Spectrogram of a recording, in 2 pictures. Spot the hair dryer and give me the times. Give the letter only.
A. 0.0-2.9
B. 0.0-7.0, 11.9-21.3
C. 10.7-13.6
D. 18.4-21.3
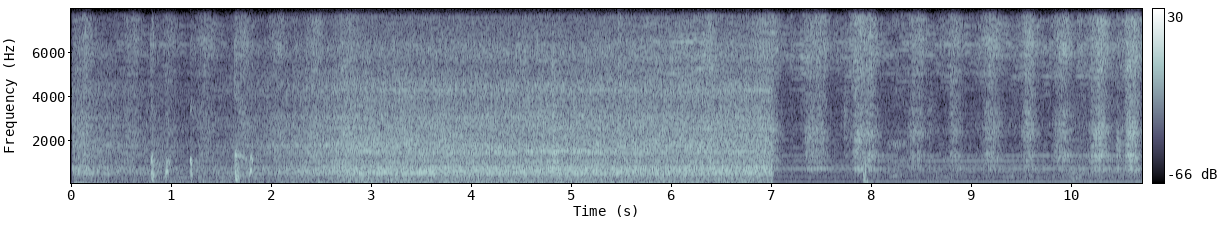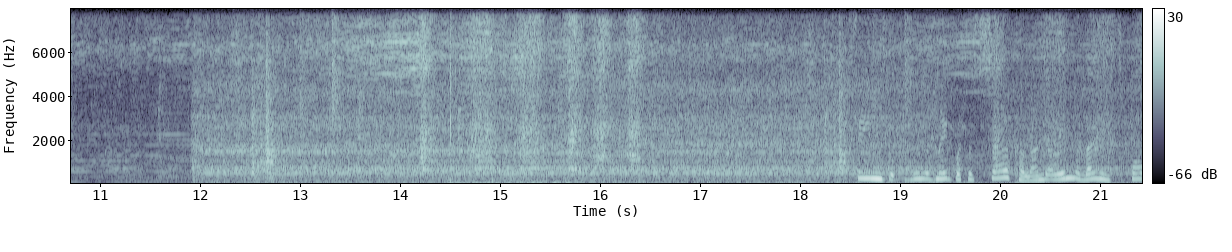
B.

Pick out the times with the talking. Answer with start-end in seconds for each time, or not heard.
18.4-21.3.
